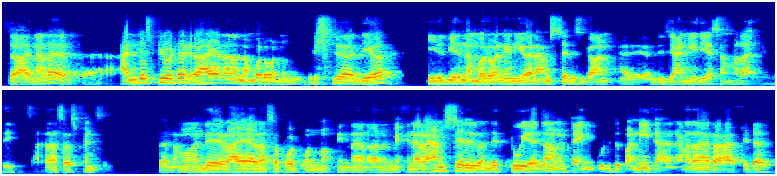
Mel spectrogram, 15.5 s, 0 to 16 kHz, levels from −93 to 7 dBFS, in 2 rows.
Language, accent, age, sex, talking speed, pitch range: Tamil, native, 20-39, male, 45 wpm, 105-135 Hz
